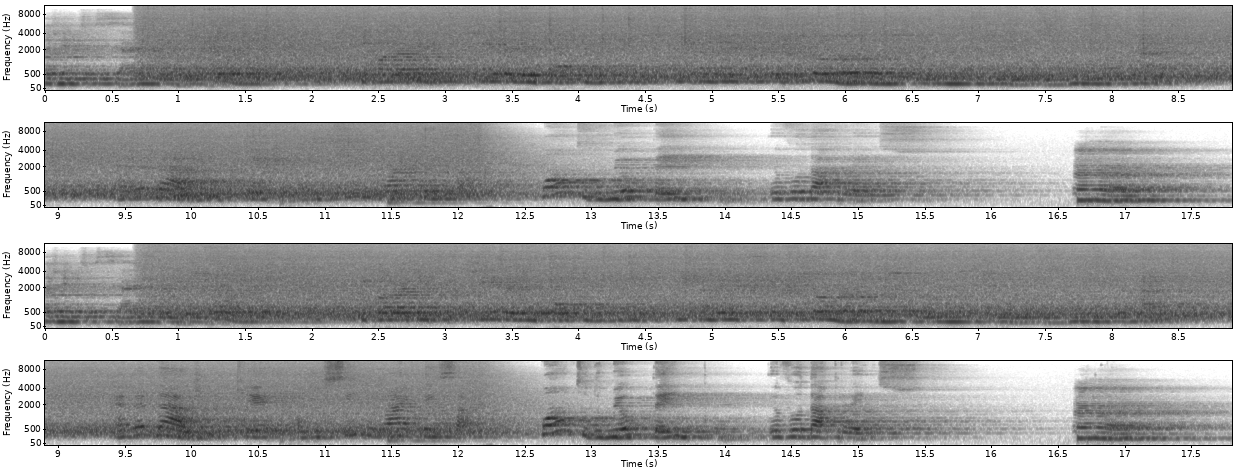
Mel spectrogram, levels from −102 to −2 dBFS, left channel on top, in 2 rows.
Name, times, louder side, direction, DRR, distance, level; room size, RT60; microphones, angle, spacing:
voice 1, 0.0-1.7 2.3-8.5 10.7-10.8 11.5-11.6 16.6-17.1, equal, ahead, -6 dB, 0.5 m, -31 dB
sound 1, 0.7-12.2, left 1 dB, 30° left, 0.9 m, -31 dB
voice 2, 9.4-12.2 12.6-14.1 14.3-15.4 16.9-17.0, right 3 dB, 50° right, 5 dB, 0.5 m, -30 dB
5.9 x 4.8 x 5.3 m, 2.5 s
head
